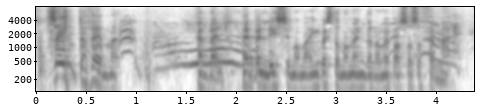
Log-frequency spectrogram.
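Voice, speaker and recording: An actor playing a sly, bumbling male burglar, middle-aged, who mutters and hushes to himself as he works. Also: medium pitch, wildly swooping pitch, quick pace, a loud crowd. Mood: hushed fretful. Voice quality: mutters and hushes in a loud whisper. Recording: loud hiss from an old film soundtrack.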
